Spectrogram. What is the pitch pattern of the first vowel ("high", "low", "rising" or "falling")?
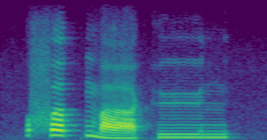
high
